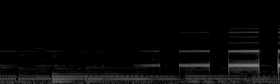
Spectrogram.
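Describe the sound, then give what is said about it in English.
An alarm clock goes off at 5 a.m., playing a melodic electronic tune of bright, tonal notes, growing louder in steps toward the end. No one speaks. “My alarm sang at 5 a.m.”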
